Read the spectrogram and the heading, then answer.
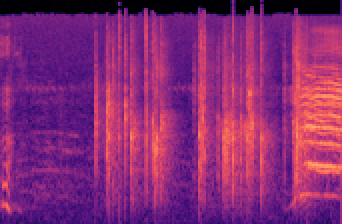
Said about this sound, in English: That was so nice. Clap for yourselves.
